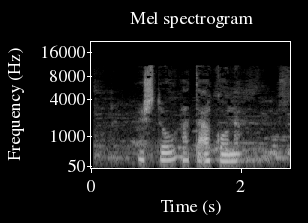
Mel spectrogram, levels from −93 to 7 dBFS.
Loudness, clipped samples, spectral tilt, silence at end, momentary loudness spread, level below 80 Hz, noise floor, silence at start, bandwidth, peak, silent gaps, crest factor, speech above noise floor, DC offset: -25 LUFS; under 0.1%; -5 dB/octave; 0 s; 16 LU; -64 dBFS; -48 dBFS; 0.05 s; 11.5 kHz; -8 dBFS; none; 18 dB; 24 dB; under 0.1%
